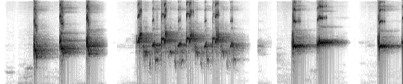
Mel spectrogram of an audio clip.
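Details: Sooty-headed bulbul calling to companions; three sharp chirping notes, then a rapid bubbling phrase of descending warbled notes, then two more single chirps after a pause.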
